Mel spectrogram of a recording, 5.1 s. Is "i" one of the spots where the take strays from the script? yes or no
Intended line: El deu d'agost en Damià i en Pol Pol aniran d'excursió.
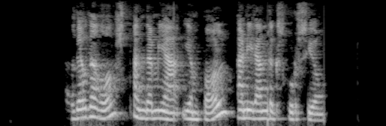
no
